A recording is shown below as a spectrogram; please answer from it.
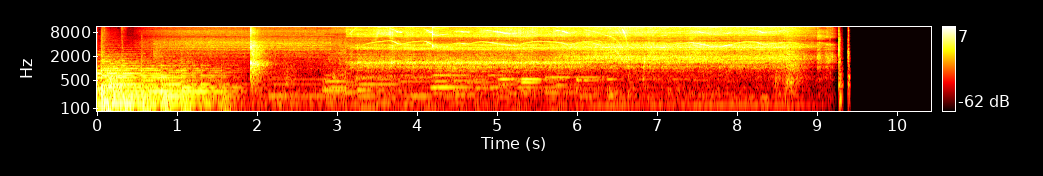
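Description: High-speed dental handpiece whining as its bur cuts through a tooth to section it for extraction, the pitch wavering up and down; it stops abruptly near the end. Music fades out in the first two seconds, and there is a sharp click just before the drilling starts.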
